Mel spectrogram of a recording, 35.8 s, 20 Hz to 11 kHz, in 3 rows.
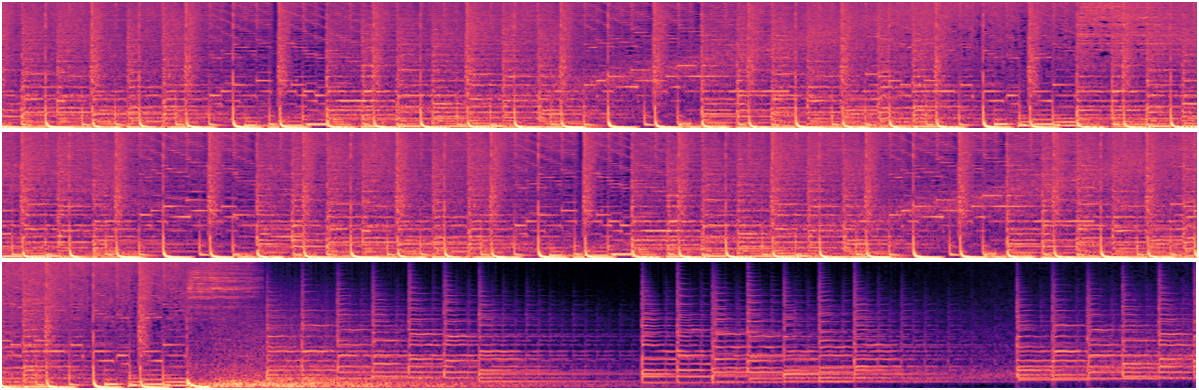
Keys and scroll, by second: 7.1 ctrl+a, 10.0 ctrl+t, 13.1 ctrl+t, 23.6 ctrl+=, 31.0 ctrl+z, 34.9 ctrl+z.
